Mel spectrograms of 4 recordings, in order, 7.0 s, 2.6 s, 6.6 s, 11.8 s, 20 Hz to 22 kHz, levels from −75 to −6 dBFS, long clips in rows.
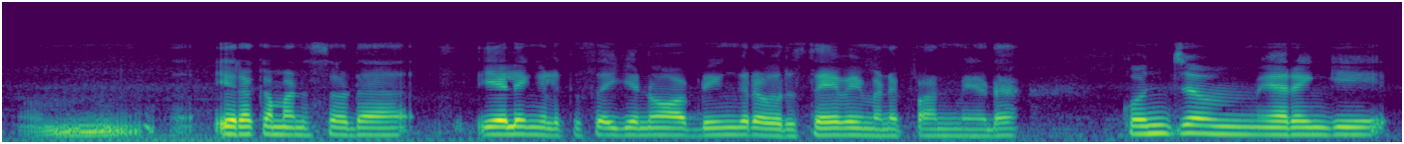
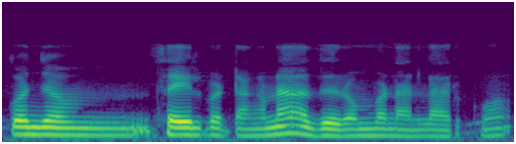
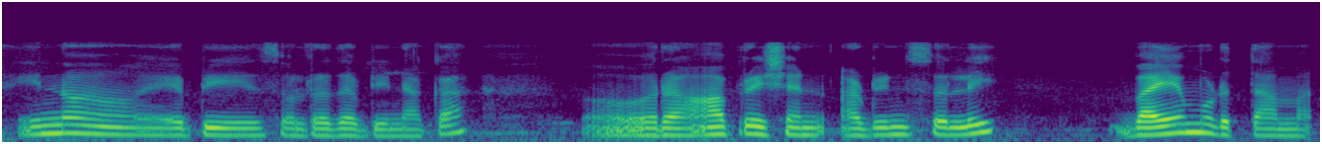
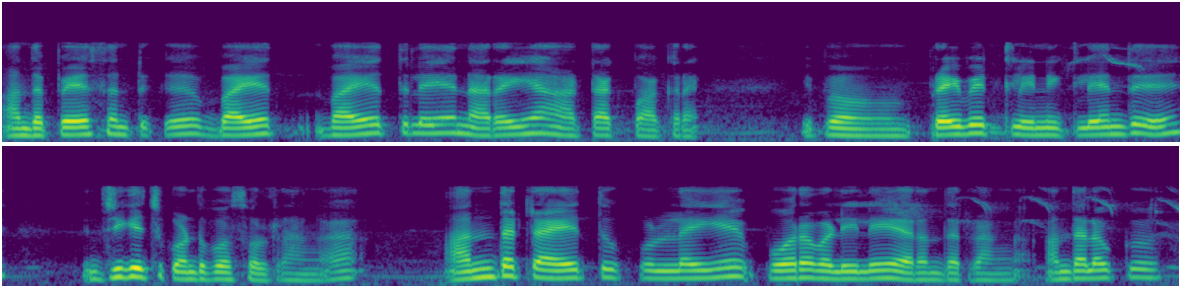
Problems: background sounds at intervals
